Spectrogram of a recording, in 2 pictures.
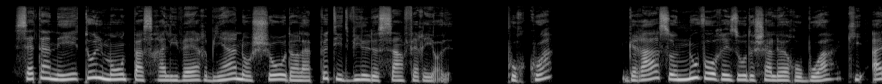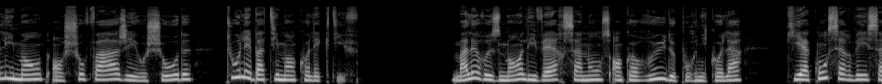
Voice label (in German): Franzoesisch Erklaervideo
